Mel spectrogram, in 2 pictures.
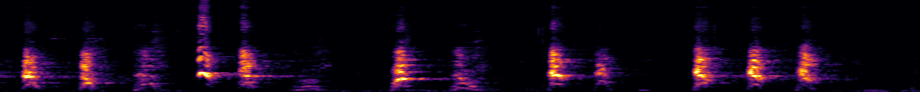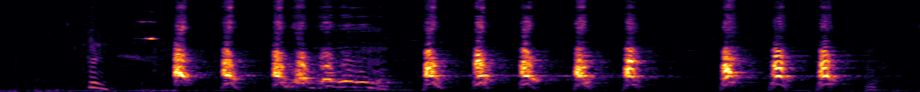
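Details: Tied long-coated German Shepherd barks persistently before a vet visit: loud, harsh barks in regular bursts, roughly two per second, with short pauses between runs and a brief human voice midway.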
